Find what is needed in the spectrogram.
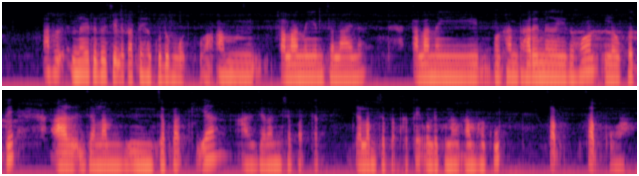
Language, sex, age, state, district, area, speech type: Santali, female, 30-45, Jharkhand, East Singhbhum, rural, spontaneous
